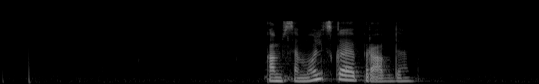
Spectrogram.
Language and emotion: Russian, neutral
